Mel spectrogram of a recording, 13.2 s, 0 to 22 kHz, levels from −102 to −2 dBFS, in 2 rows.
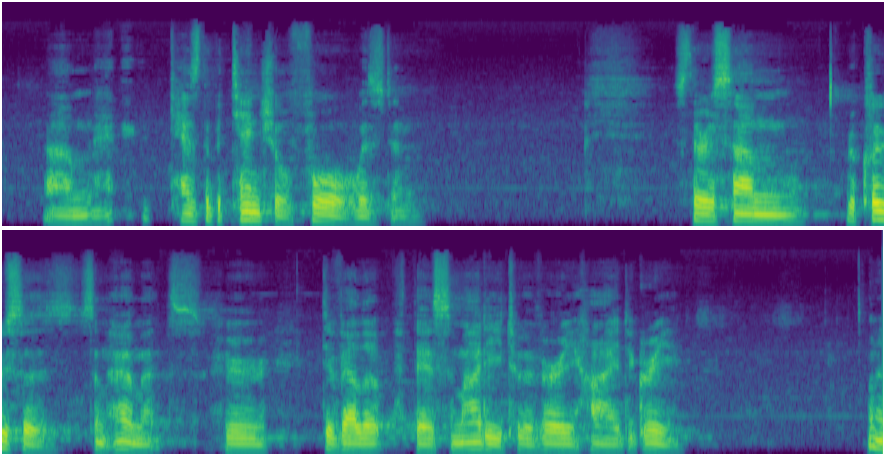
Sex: male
